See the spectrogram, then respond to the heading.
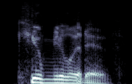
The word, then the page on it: cumulative: American English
